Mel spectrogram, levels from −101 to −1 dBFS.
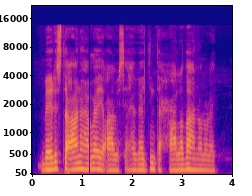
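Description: At 1.13 to 1.16 s the speech falls silent in a digital broadcast dropout. A quick 3 ms fade, not a click, leads into the hole. The receiver muted over about 24 ms, which fits one corrupted frame. That sound is skipped outright, not delayed or replayed as in an underrun.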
